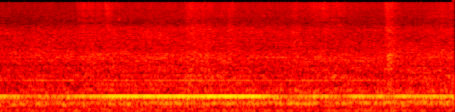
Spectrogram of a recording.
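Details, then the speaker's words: Kenmore dryer after new control board fitted and full teardown and cleaning, heating element glowing: steady even drum rumble with constant motor hum, no knocks or scraping; running normally. "i do feel warm here so let's just make sure back here yep you could see the heating element back there getting red sort of so far so good it's working and not"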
